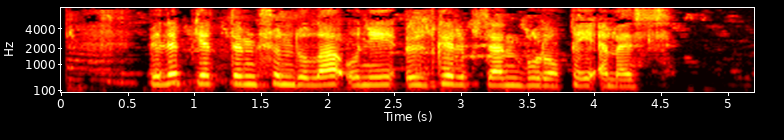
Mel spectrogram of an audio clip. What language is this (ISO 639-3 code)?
uig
